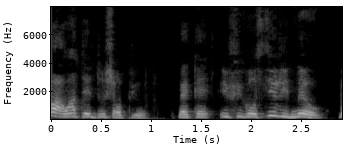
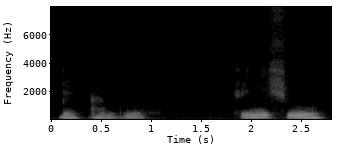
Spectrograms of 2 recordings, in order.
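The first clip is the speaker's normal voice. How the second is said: much lower and softer threat, "finish you" murmured; a hushed, much softer "I go finish you"; 6 semitones lower, 13 dB quieter than usual. Shown as a demonstration. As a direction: mutter "finish you" low and soft. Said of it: "Then I go finish you".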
